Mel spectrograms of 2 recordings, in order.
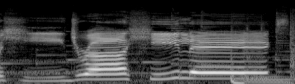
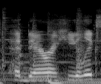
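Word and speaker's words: Hedera helix: know long story short I mispronounce hadera Helix as hedra Helix it is a plant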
